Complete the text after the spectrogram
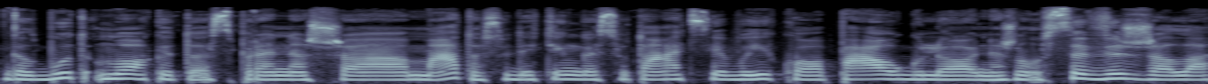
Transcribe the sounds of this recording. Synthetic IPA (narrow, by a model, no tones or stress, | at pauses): ɡɐlˠbuːt̪moːkʲit̪oːjɛsprɑːnʲɛʃɐmɑːt̪oːsʊd̪ʲeːt̪ʲɪŋɡɐsʲɪt̪ʊɑːsʲɪjɛʋɐɪkoːpɐʊɡlʲoːnʲɛʒʲɪnɐʊsɐʋʲɪʒɐlˠɐ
